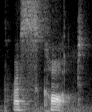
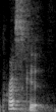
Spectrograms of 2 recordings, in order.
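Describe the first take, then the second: First: The name is said just as it is spelled. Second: The name is said in the local way. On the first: This is how the name is written. "which is spelled Prescott" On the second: This is how people from Phoenix say it. "people here in Phoenix call it, pronounce it Prescott"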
